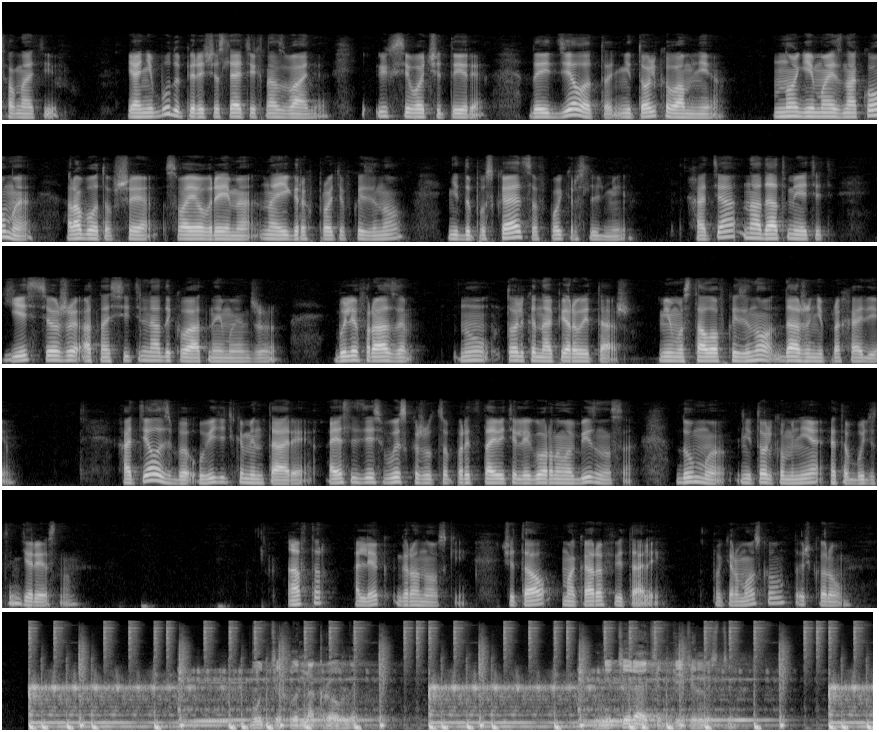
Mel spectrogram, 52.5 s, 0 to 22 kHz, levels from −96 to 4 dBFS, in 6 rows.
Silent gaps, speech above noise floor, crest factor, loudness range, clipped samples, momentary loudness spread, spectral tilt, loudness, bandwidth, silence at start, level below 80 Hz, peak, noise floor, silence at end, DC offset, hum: none; 54 dB; 24 dB; 7 LU; under 0.1%; 13 LU; -5.5 dB/octave; -24 LUFS; 16.5 kHz; 0.05 s; -42 dBFS; 0 dBFS; -78 dBFS; 0 s; under 0.1%; none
